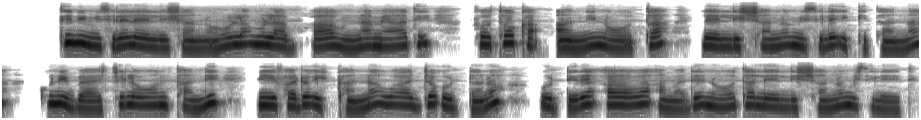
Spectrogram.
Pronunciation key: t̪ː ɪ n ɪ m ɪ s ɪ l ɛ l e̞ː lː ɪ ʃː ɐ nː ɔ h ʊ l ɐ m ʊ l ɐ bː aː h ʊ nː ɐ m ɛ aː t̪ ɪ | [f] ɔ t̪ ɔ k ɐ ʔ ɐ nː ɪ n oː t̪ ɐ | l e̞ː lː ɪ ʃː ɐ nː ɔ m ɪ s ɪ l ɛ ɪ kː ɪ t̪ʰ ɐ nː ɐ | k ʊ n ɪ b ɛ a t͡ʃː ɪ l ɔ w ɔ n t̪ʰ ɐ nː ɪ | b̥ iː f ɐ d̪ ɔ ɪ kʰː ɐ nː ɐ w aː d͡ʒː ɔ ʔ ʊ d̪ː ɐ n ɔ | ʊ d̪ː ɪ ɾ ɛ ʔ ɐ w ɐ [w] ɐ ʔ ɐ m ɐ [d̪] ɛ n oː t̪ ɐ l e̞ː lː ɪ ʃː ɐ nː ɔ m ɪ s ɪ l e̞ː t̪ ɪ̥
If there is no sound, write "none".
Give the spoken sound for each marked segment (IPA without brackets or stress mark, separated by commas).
f, w, d̪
